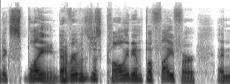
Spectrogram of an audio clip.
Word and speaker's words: Pfeiffer: president's Black Butler Desmond peifer yeah it is pronounced peifer it's spelled like Fifer like Michelle Fifer yeah I think that was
